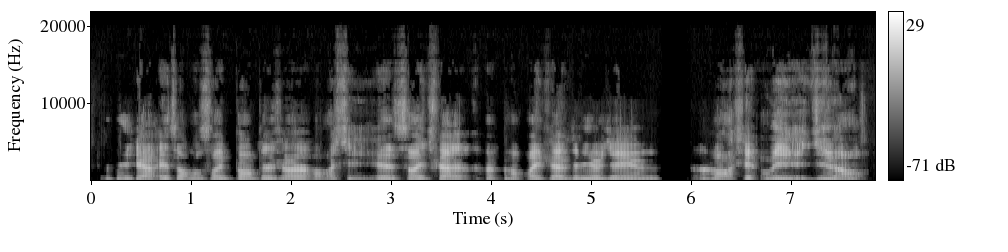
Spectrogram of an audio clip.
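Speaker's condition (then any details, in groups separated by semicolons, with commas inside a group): Congenital muscular dystrophy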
